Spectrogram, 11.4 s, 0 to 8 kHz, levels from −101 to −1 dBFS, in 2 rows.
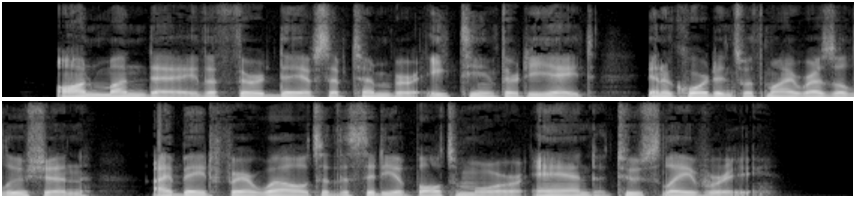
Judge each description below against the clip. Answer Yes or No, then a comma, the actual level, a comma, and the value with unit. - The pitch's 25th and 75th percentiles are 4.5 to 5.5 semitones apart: No, average, 2.9 semitones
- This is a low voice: Yes, low, 100 Hz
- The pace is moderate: No, slow, 125 wpm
